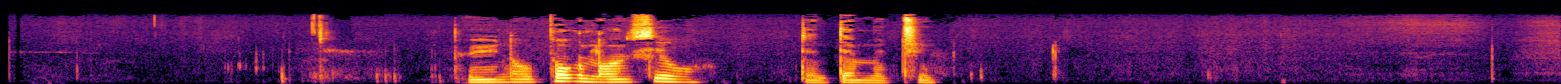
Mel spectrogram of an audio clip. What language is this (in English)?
Fe'fe'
